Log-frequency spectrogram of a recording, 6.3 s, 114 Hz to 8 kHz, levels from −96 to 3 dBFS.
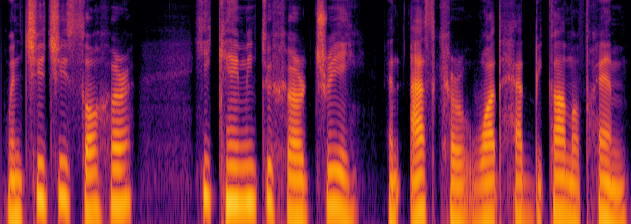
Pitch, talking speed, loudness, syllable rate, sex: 140 Hz, 170 wpm, -21 LUFS, 4.1 syllables/s, male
